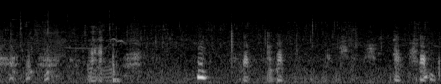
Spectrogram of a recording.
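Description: Baby geese, white goslings, cluster around a watermelon and peck at it, giving close, busy peeping and quacking calls with rustling and one sharper honk partway through, with no speech.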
